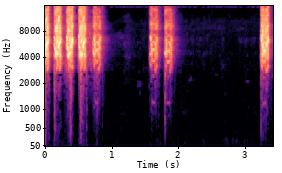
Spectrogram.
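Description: A dusky lory gives harsh, high screeches: a fast burst of five, then two more, then a single one after a pause.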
